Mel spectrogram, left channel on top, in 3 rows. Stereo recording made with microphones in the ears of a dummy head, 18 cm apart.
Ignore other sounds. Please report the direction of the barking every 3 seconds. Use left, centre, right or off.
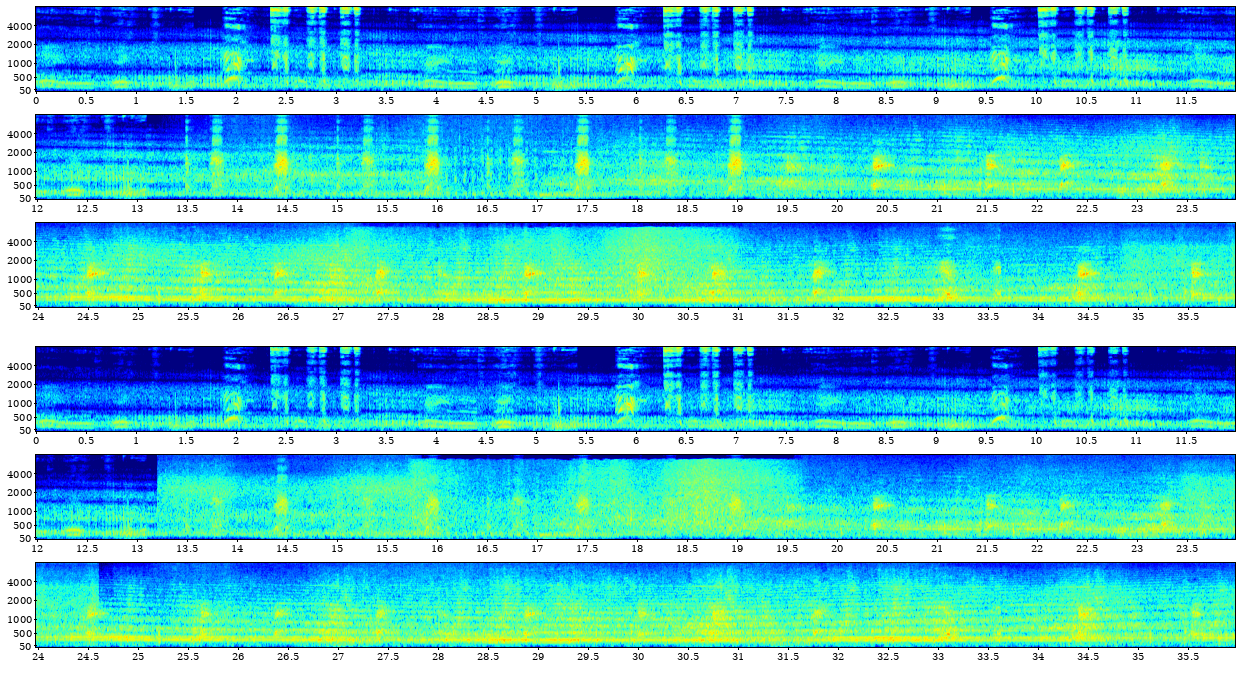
left, centre, left, left, left, left, left, left, left, left, left, left.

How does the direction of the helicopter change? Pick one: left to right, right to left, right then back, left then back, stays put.
left to right.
